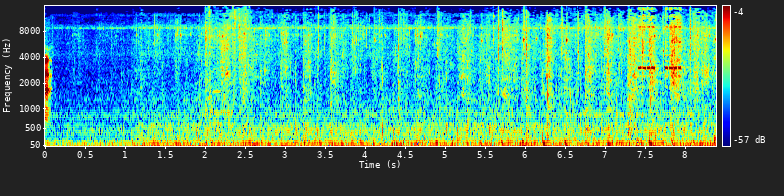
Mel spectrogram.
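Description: Boots thud on a metal floor at a steady run.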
